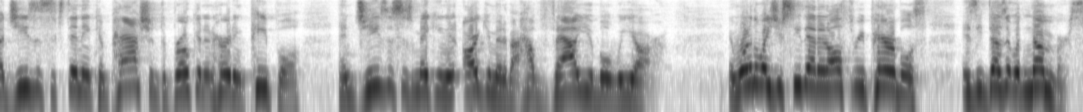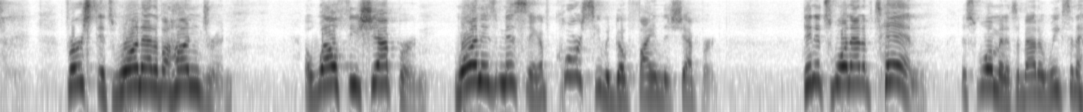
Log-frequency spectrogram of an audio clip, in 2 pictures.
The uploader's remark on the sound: This is audio ripped from the Live Service video.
